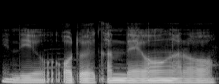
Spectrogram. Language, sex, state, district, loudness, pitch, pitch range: Chakma, male, Tripura, Dhalai, -17 LUFS, 90 Hz, 90-100 Hz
